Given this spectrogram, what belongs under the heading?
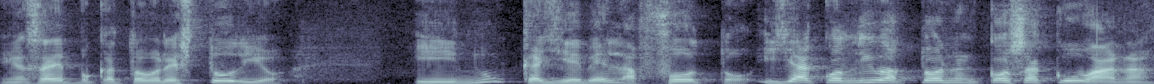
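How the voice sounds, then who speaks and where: This man talks at a fairly quick pace with a fairly high pitch. He has an ordinary speaking voice. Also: lively intonation. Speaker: actor and filmmaker. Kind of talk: interview.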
